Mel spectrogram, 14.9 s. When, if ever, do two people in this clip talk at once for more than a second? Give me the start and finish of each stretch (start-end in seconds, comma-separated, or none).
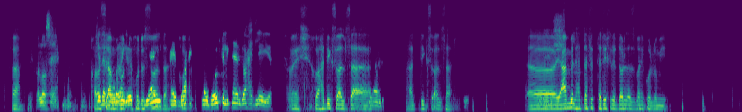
1.9-3.7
